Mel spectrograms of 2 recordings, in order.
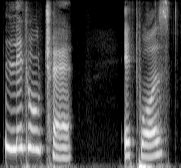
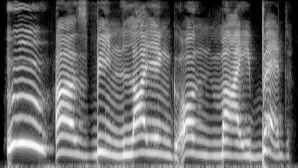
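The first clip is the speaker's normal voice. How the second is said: slow, booming bear demand; very loud Father Bear; much slower than usual. A narrator's reading. Father Bear asks who lay on his bed, very loud voice. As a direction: draw it out big and loud. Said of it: "in a very loud voice".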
